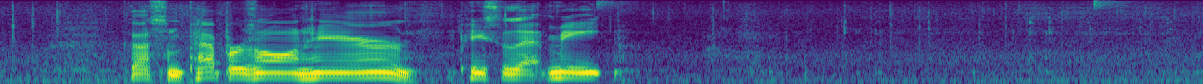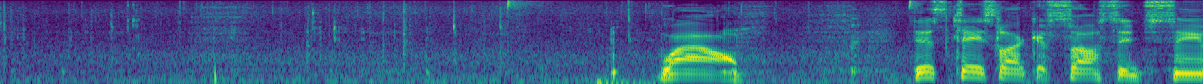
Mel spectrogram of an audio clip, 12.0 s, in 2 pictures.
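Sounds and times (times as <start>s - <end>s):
background hiss: 0.0s - 12.0s
man chewing: 3.1s - 10.6s.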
